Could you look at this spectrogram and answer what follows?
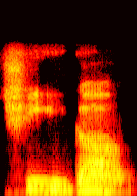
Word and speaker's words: Qigong: Chiang pronounced chi gang is an ancient system of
